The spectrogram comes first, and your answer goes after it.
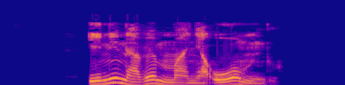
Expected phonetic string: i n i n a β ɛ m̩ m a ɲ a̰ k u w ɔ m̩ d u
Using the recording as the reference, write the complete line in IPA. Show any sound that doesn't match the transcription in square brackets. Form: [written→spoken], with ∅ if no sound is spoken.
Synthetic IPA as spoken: i n i n a β ɛ m̩ m a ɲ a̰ [k→ʔ] u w ɔ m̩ d u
